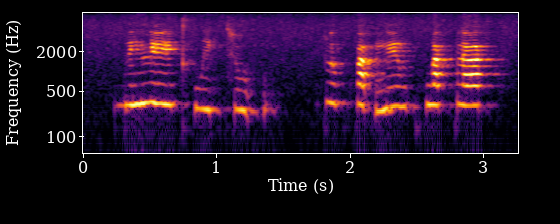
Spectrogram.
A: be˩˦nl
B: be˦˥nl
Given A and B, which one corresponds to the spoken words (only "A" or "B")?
B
